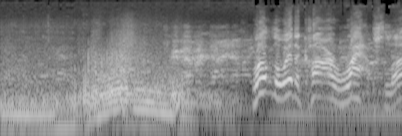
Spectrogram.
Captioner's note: engine revs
